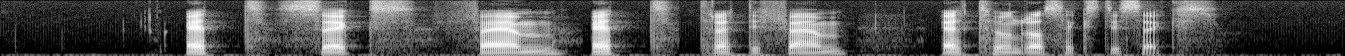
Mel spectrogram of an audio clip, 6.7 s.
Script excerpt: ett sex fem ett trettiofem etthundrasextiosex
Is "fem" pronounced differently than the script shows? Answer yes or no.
no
